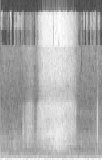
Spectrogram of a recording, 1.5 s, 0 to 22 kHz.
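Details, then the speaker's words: 2008 Hyundai Elantra cruising, heard in the cabin: a heavy, constant, throbbing low drone from the tires, which the owner calls the noisiest set he has experienced and says is worst on the expressway. "I don't know if the video will pick it up, but these tires are absolutely noisy. They are the noisiest set of tires I've ever experienced."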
